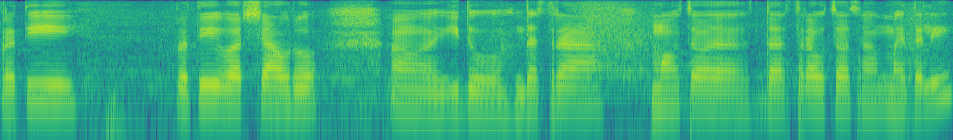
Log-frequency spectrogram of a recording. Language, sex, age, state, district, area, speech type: Kannada, female, 45-60, Karnataka, Vijayanagara, rural, spontaneous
